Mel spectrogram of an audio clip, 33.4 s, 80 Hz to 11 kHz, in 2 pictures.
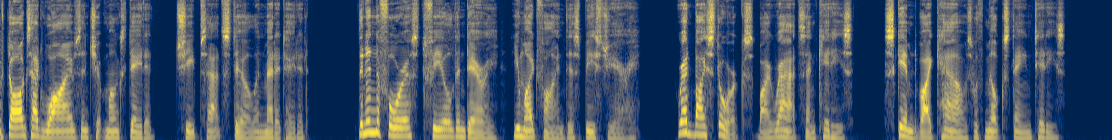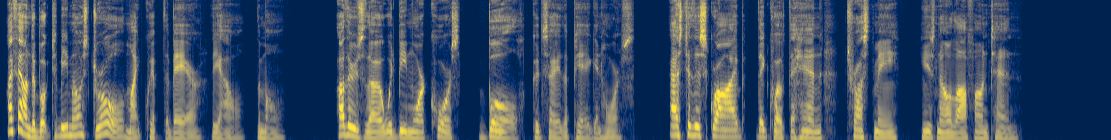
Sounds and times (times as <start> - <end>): Speech: 0.0 - 4.6, 5.4 - 9.6, 10.2 - 16.0, 16.8 - 21.0, 21.8 - 32.0.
